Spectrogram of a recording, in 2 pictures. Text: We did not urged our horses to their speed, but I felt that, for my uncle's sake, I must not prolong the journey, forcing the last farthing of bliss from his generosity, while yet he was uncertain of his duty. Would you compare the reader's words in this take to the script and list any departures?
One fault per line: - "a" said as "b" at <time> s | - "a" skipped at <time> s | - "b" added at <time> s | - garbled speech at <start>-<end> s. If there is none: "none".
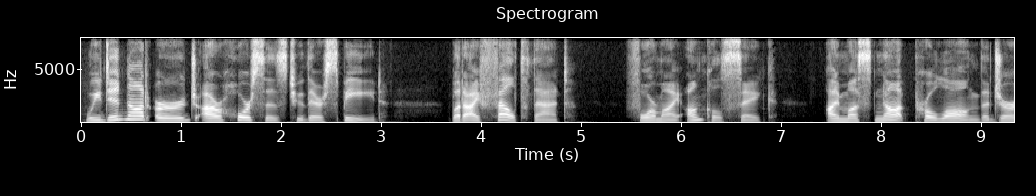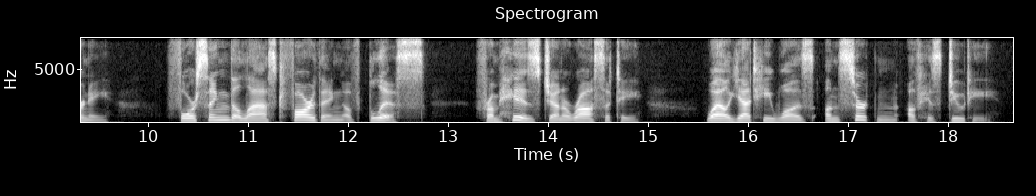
- "urged" said as "urge" at 0.7 s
